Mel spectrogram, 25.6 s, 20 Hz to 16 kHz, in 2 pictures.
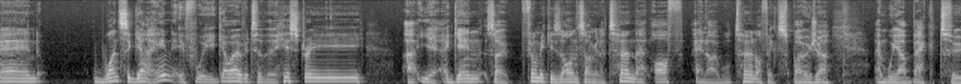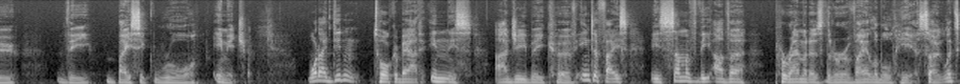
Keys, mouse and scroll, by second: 2.4 click, 4.4 click, 7.7 click, 9.3 click, 17.1 click, 18.3 click.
